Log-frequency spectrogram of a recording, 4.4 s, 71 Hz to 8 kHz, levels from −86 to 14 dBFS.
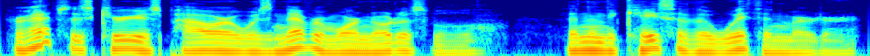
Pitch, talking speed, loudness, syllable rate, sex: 110 Hz, 220 wpm, -18 LUFS, 6.3 syllables/s, male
